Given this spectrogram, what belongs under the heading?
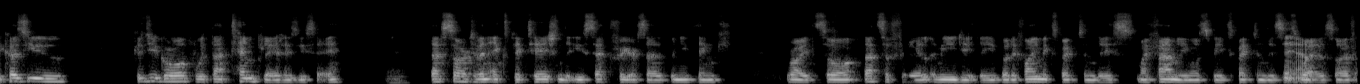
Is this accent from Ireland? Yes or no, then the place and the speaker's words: yes; Milltown, Ireland; accent: Irish; moved away as an adult; also born or lived in Limerick; now in Essex, United Kingdom; I moved back to Milltown, back to my hometown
